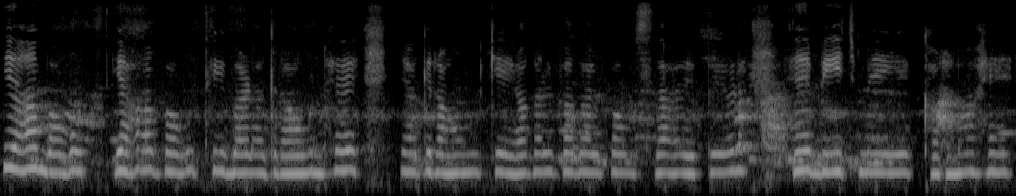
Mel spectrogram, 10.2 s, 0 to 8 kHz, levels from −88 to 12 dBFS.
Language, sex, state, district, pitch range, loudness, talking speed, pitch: Hindi, female, Maharashtra, Aurangabad, 245-265 Hz, -38 LUFS, 125 wpm, 255 Hz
